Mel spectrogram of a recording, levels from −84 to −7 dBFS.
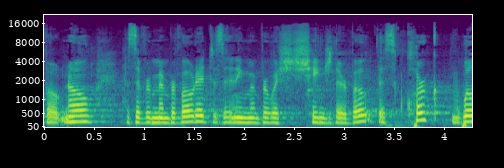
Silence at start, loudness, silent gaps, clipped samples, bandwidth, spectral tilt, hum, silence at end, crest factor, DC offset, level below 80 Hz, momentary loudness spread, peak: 0 s; -16 LUFS; none; under 0.1%; 16.5 kHz; -5.5 dB/octave; none; 0 s; 14 dB; under 0.1%; -38 dBFS; 8 LU; 0 dBFS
